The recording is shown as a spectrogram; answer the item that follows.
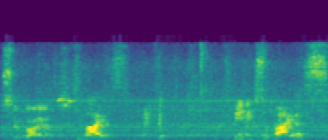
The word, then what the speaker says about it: Suvayas: It's actually pronounced Suvayas.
